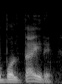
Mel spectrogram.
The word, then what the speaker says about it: Voltaire: Hubo un filósofo del siglo X, XVI, que se llamaba Voltaire, pronunciándolo en castellano, Voltaire.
